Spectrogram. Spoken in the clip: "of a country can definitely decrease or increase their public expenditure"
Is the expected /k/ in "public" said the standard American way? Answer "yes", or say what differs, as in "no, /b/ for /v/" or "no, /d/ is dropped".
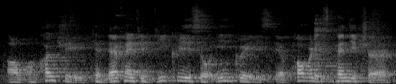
no, /k/ is dropped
